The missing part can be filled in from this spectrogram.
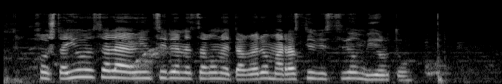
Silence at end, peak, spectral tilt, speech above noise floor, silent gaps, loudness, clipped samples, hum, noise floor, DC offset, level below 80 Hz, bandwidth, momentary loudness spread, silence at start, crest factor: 0.55 s; -2 dBFS; -3 dB/octave; 34 dB; none; -21 LUFS; under 0.1%; none; -55 dBFS; under 0.1%; -62 dBFS; 11.5 kHz; 17 LU; 0.05 s; 20 dB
